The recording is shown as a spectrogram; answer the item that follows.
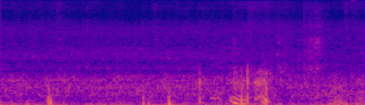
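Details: Choro, a smooth-coated Chihuahua, snores while sleeping and occasionally mutters 'wow wow' in its sleep as if dreaming. Low, breathy snore pulses with one brief whimpering yelp near the middle.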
